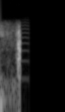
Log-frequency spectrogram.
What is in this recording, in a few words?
Police Tac, p25; wake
